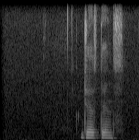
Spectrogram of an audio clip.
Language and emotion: Russian, neutral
